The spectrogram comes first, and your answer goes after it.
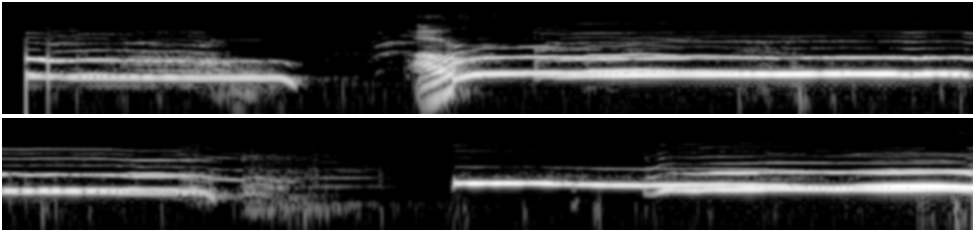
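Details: West Highland White Terrier howling: long sustained tonal notes near steady pitch with bright harmonics, a brief rising yelp-like onset, breaks of silence between drawn-out phrases, the final howl climbing slightly.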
